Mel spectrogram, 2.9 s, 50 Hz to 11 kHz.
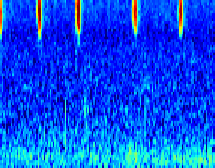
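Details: Intermediate Cross-backed Grasshopper, Zalahalap, Hungary, July 2022: five brief high-pitched chirps spaced about half a second apart in a quiet setting.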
